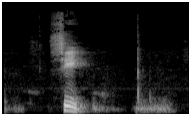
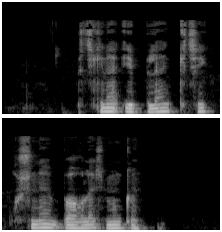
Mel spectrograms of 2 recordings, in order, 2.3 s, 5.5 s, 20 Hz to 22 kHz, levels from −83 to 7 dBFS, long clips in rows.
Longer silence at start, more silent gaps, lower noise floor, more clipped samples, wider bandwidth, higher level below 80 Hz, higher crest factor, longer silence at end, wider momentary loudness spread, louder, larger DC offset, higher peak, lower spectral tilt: second, 0.65 s vs 0.95 s; neither; second, -52 dBFS vs -75 dBFS; neither; first, 15.5 kHz vs 11.5 kHz; second, -66 dBFS vs -52 dBFS; about the same, 22 dB vs 18 dB; second, 0.3 s vs 0.95 s; first, 24 LU vs 12 LU; first, -18 LUFS vs -25 LUFS; neither; first, -2 dBFS vs -8 dBFS; second, -4 dB/octave vs -6 dB/octave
